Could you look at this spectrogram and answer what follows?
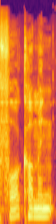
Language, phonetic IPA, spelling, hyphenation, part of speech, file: German, [ˈfoːɐ̯ˌkɔmən], Vorkommen, Vor‧kom‧men, noun, De-Vorkommen.ogg
- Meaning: occurrence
